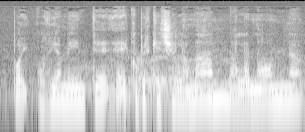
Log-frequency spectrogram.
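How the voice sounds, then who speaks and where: Fairly even intonation and a fairly quick pace sit over noticeable background noise. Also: woman. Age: 60s. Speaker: stage actress. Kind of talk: interview.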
